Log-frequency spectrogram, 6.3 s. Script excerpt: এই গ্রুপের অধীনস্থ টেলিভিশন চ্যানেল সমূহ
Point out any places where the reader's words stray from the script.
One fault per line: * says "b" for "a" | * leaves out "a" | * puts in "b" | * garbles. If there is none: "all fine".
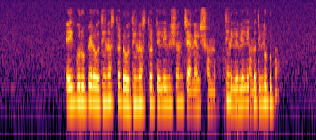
* puts in "অধীনস্থ"
* garbles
